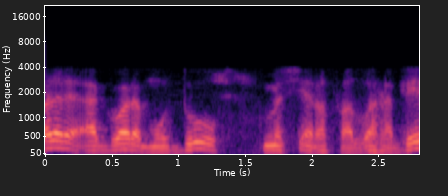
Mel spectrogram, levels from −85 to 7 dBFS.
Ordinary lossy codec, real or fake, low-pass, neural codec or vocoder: AAC, 16 kbps; fake; 7.2 kHz; codec, 16 kHz, 0.8 kbps, ZipCodec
